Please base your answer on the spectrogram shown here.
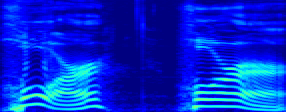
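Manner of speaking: horror enunciated slowly and deliberately, every sound clear. Showing another speaker how the word should be pronounced: slow, careful pronunciation. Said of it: "let me say it slower".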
